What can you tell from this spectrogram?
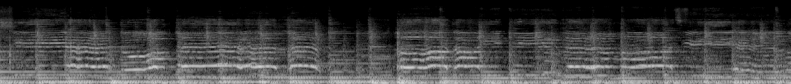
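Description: A folk band playing live: women's voices singing a sliding, ornamented melody over double bass, acoustic guitar, violin and drums.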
